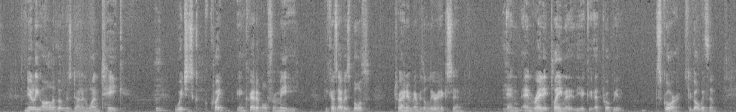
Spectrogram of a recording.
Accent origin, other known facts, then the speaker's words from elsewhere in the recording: Nelson, British Columbia, Canada; I was born and raised in Nelson, B.C.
